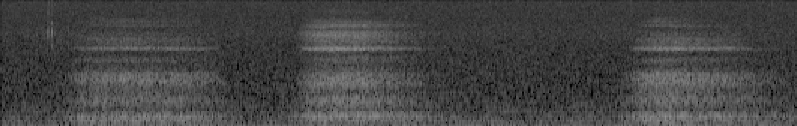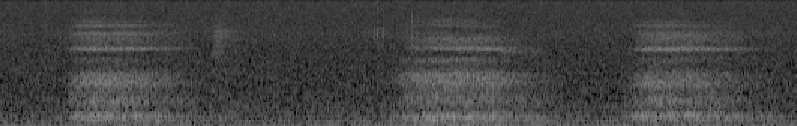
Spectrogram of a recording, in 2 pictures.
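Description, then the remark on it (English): Heavy, rasping breaths close to the microphone, about six in a steady rhythm roughly every two seconds, each a loud airy rush with near-silent pauses between. “This was some hardcore breathing, which was not amplified.”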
